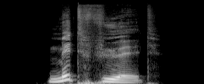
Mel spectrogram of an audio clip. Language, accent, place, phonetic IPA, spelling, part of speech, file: German, Germany, Berlin, [ˈmɪtˌfyːlt], mitfühlt, verb, De-mitfühlt.ogg
- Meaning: inflection of mitfühlen: 1. third-person singular dependent present 2. second-person plural dependent present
